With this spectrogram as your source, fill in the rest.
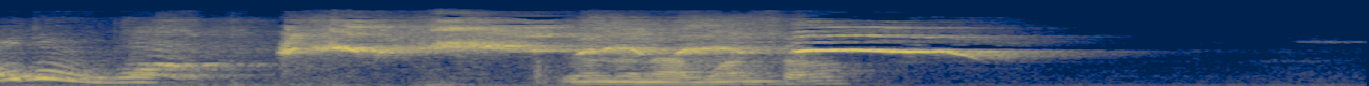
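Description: A toddler squeals loudly.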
